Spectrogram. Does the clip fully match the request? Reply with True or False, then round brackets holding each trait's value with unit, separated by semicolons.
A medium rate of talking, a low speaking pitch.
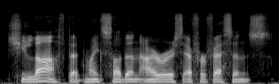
True (150 wpm; 115 Hz)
